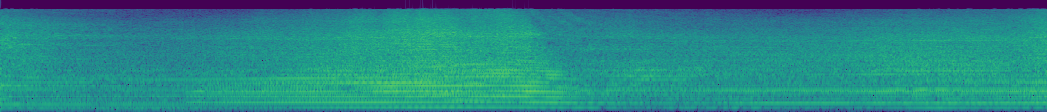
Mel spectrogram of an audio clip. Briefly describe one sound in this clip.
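Motorcycle engines drone steadily.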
